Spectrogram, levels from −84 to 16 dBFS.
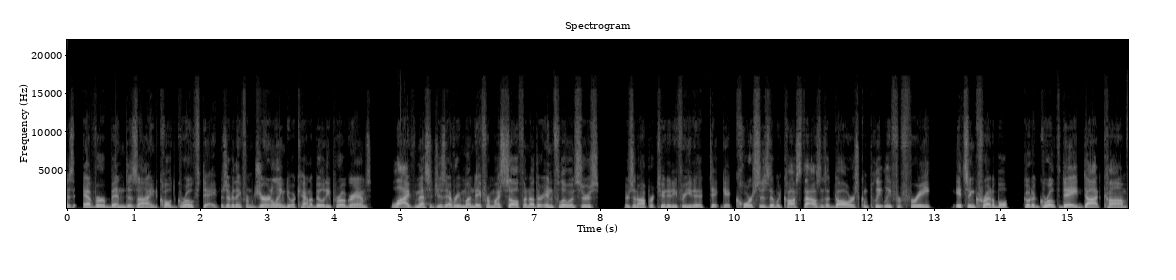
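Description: Clock drift between sender and receiver runs through this speech recording: the sending clock is slow by roughly 3 percent, so the receiver's jitter buffer keeps draining, and small timing hiccups recur at uneven intervals. Repeated timing corrections follow from 0.16 s to 15.80 s, with the receiver repeating short pieces to stay in step. The speech plays at about 97 percent speed, stretched by around 0.4 s overall.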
